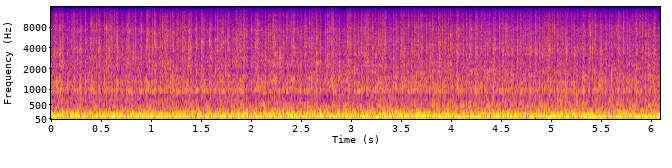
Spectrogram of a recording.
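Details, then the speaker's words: 427ci Dart LS Next 2 race truck V8 on run stand, ls3 heads, solid roller cam, billet crank and rods, twin turbos, cold first start before dyno. Deep, loud, steady rumble through open pipes, firing evenly with no knocks or misses; healthy fresh engine. "i did not expect it to fire up on the first shot man that's crazy"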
